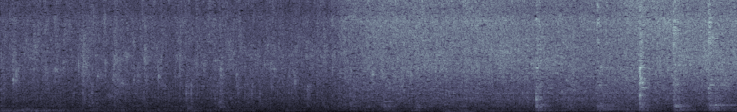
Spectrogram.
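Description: Tomato pieces and spices sizzling in hot oil in a steel pan. About three and a half seconds in, a spatula starts stirring them and the sizzle grows louder, with a few scrapes of the spatula against the pan.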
